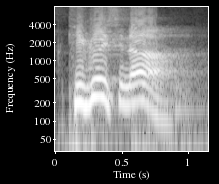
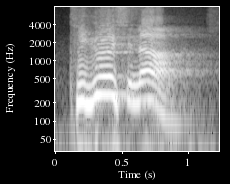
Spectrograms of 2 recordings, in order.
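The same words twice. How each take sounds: Both takes have the same delivery.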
